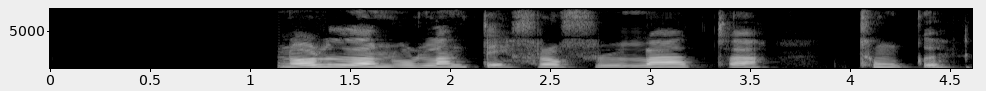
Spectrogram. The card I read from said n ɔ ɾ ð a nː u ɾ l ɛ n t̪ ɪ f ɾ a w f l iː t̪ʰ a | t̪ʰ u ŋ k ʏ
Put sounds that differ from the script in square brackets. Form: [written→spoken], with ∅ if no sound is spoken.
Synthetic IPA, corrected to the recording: n ɔ ɾ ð a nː u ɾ l [ɛ→a] n t̪ ɪ f ɾ a w f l [iː→aː] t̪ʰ a | t̪ʰ u ŋ k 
